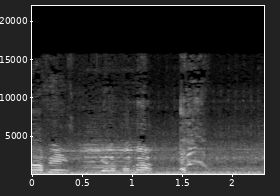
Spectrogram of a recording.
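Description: A man speaking loudly in Telugu, breaking off after about a second and a half, over a steady low rumble of outdoor street noise.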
